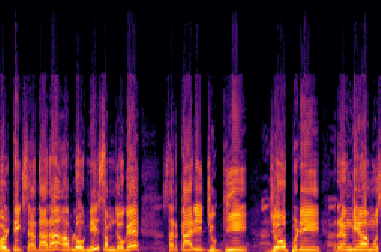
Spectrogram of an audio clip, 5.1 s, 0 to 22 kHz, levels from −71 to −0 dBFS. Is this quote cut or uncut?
uncut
